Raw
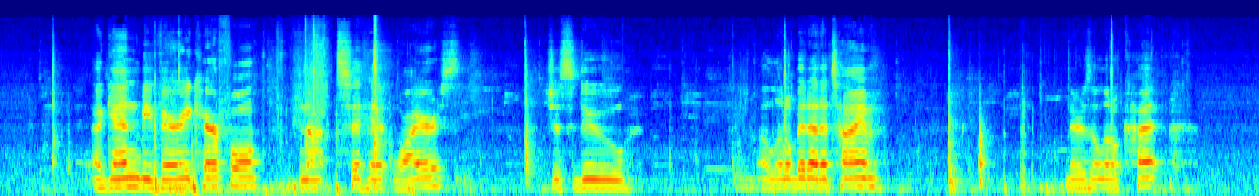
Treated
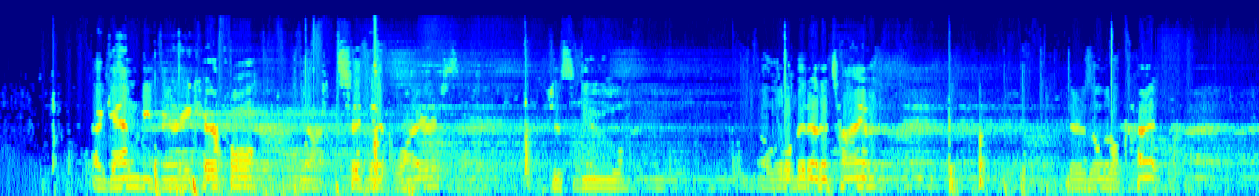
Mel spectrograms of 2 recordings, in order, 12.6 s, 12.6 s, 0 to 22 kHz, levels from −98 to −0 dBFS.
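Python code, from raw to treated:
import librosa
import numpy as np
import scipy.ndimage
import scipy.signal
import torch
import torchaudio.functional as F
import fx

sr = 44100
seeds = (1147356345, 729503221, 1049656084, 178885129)

y = fx.spec_quant(x, sr, step_db=30)
y = fx.rotary_switch(y, sr, hz=0.75, then_hz=8.0, switch_at_s=10.33)
y = fx.hpss(y, sr, part='harmonic', gain_db=-9)
y = fx.echo_diffused(y, sr, ms=597, feedback_pct=51, wet_db=-12.5)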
